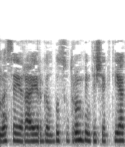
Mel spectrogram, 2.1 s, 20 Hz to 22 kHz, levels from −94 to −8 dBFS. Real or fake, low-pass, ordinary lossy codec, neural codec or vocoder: real; 7.2 kHz; MP3, 32 kbps; none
